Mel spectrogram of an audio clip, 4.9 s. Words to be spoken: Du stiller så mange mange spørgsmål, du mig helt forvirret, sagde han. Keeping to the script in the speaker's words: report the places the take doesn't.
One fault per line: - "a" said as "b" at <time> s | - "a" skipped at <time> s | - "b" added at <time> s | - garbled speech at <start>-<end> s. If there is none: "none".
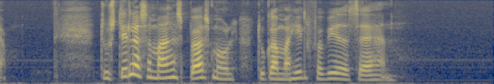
- "mange" skipped at 1.8 s
- "gør" added at 2.7 s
